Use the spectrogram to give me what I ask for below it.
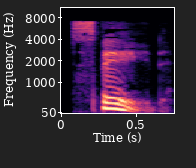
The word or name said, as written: spade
